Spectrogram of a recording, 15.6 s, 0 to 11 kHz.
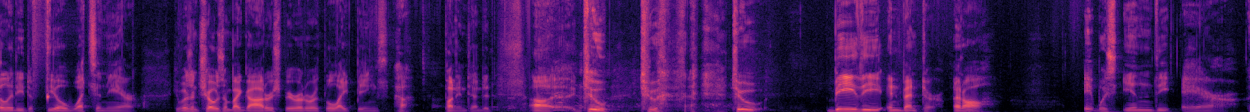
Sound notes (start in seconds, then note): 6.7 some chuckles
